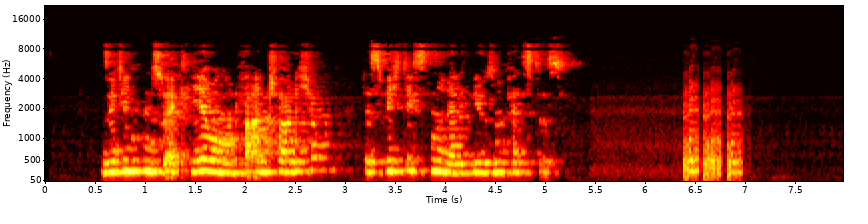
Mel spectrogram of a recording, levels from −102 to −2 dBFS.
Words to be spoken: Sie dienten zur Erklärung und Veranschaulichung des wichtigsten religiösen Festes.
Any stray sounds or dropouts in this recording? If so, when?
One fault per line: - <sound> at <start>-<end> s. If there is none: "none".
- laugh at 6.4-7.0 s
